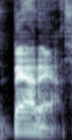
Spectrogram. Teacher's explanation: But spondee, the words are both stressed.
